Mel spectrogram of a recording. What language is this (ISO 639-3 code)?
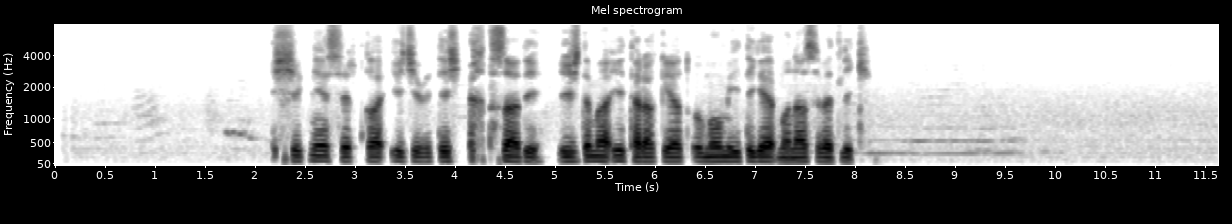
uig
